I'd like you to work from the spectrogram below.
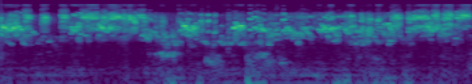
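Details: Budgerigars chirping happily as they play: rapid, squeaky twittering and scratchy warbles from several birds, dense and steady, with a few brief dips in loudness.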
